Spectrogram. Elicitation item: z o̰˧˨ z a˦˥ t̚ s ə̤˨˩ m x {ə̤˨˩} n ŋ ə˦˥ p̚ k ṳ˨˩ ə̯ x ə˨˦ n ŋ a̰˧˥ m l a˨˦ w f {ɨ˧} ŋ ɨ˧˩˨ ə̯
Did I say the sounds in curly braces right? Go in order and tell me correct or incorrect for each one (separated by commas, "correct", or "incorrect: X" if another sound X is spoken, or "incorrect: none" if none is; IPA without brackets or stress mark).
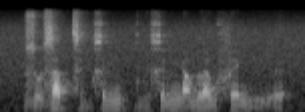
incorrect: ə˧, incorrect: ɛ˧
